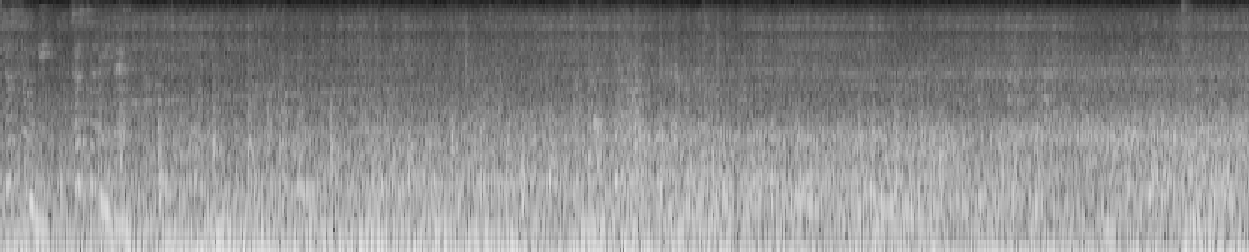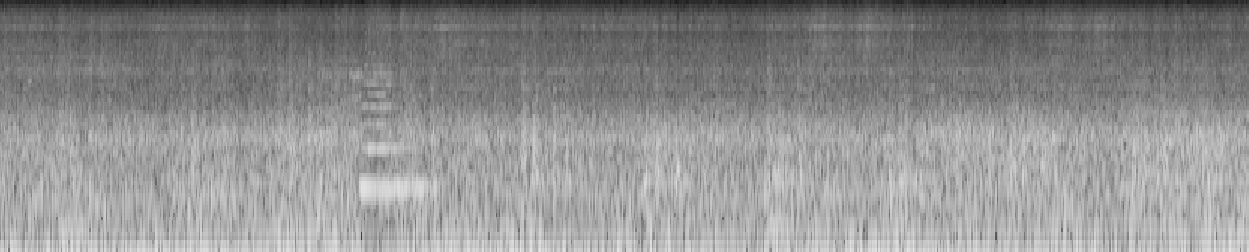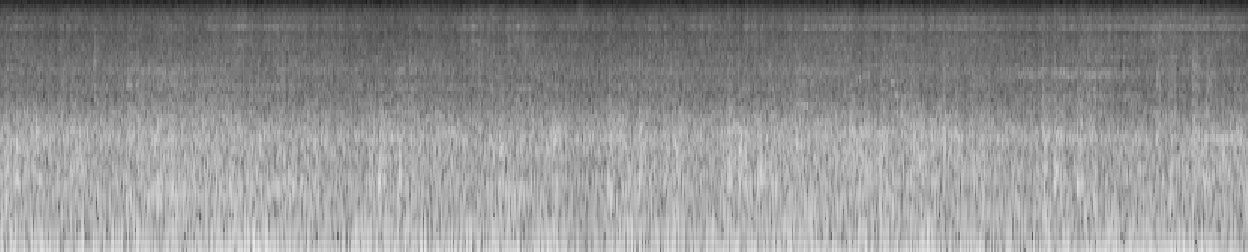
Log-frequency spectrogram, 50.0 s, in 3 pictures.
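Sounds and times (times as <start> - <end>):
train running noise inside car: 0.0 - 49.9
train horn: 21.3 - 22.6.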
